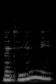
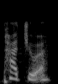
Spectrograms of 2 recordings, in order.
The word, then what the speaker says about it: Padua: um nicole asks about the botanical garden in perdue usually i don't know if i'm pronouncing that what's that padua yes yes how was it arranged at that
